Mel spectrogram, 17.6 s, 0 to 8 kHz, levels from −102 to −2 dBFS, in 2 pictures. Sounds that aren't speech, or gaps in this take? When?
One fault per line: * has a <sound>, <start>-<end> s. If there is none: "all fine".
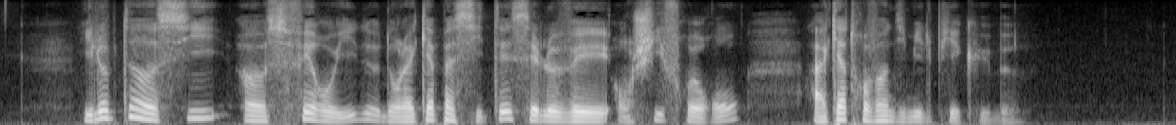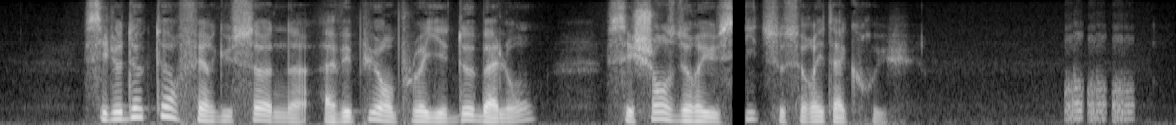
* has a dropout, 14.3-14.4 s
* has a laugh, 16.8-17.3 s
